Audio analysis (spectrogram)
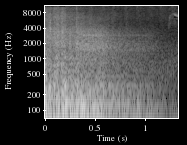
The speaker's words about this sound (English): There is an explosion.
